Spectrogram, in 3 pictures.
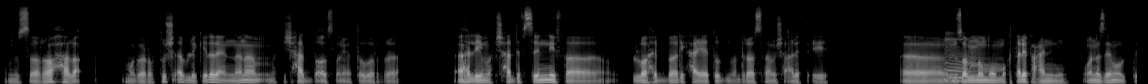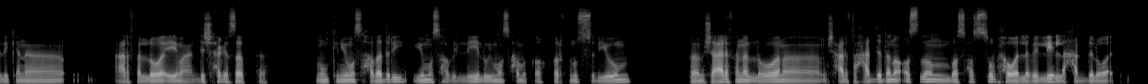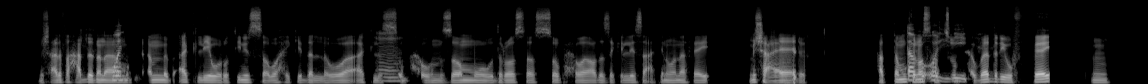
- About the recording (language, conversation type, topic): Arabic, advice, إزاي أقدر أبدأ روتين صباحي منتظم وأثبت عليه بدعم من حد يشجعني؟
- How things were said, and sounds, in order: chuckle; in English: "وروتيني"; tapping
